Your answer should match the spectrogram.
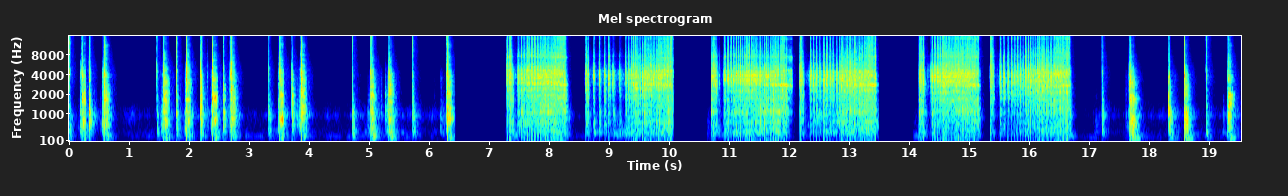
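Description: Small metal magnetic balls clicking as they snap onto one another, first in sharp separate clicks, then in four long stretches of dense, rapid clicking and rattling, broken by sudden silences, with single clicks again near the end.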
